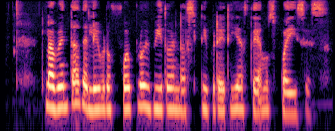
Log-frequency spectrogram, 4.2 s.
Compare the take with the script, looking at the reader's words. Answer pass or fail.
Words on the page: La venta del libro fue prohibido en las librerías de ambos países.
pass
